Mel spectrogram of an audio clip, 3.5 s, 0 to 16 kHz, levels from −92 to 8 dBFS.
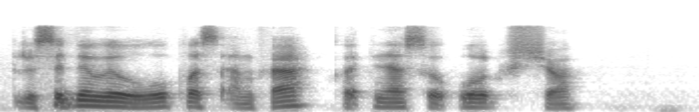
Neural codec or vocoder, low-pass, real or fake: codec, 16 kHz, 0.5 kbps, FunCodec, trained on Chinese and English, 25 frames a second; 7.2 kHz; fake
